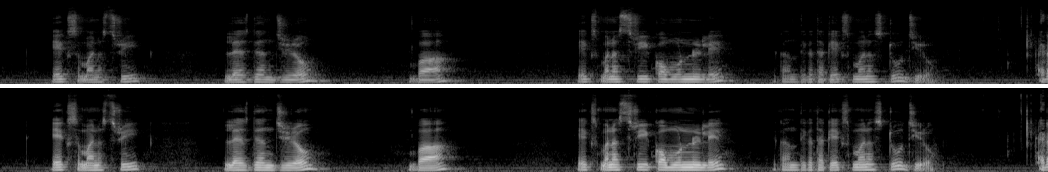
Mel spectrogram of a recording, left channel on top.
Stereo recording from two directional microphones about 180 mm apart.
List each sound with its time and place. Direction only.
0.5 s speech: 45° right (ahead or behind)
4.2 s speech: 45° right (ahead or behind)
5.7 s speech: 45° right (ahead or behind)
10.3 s chewing: 40° right (ahead or behind)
